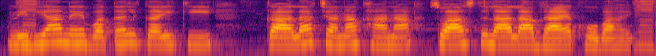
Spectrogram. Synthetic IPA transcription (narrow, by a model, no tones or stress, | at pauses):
nɪd̪ʱijanebət̪əlkəiki | kaːlat͡ʃənakʰaːnaswast̪ʰjəlalab̚d̪ʱaːjəkɦobaɦəj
